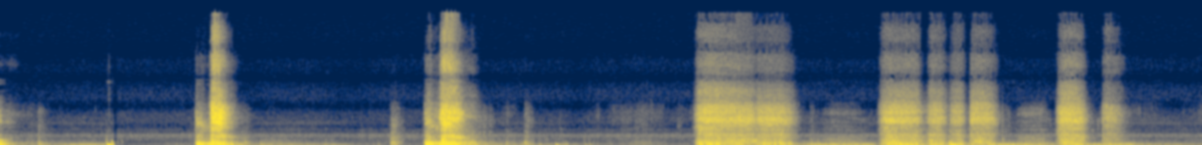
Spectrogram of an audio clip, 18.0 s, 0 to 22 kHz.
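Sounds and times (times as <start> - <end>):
person breathing hard: 10.4 - 17.8.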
